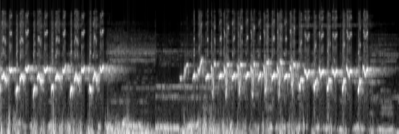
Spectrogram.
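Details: Yellow-vented bulbul lure song meant to provoke other bulbuls into singing: a rapid, continuous run of sharp chattering notes, about four per second, with a brief break midway over a low rumbling background.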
